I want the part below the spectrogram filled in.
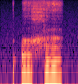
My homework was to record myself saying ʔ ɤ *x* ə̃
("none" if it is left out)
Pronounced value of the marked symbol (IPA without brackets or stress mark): x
